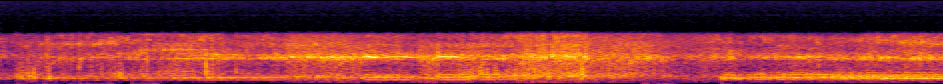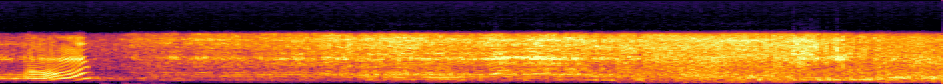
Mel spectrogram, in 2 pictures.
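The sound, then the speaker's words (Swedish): A rally car drives a stage with a loud, continuous engine roar. It dips briefly, then gives a sharp rev change partway through, and the drone builds steadily again toward the end. “Nu ser jag näsan på hans bil längst bort. Så mål har han tagit, men... Eh, ja, rullar gör bilen också.”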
